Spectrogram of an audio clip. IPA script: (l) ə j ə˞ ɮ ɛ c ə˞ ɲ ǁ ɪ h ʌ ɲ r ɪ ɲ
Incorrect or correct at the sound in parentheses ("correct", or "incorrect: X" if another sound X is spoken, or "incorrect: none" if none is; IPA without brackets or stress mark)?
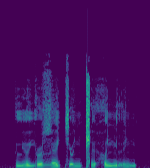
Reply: incorrect: lʲ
